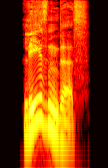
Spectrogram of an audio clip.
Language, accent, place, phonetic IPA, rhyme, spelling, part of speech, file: German, Germany, Berlin, [ˈleːzn̩dəs], -eːzn̩dəs, lesendes, adjective, De-lesendes.ogg
- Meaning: strong/mixed nominative/accusative neuter singular of lesend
